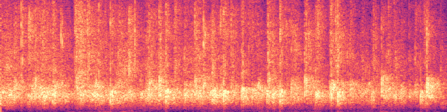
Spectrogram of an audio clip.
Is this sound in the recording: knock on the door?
no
